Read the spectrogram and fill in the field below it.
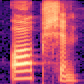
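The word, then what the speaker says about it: option: ओ है लेकिन इसका साउंड क्या निकलता है ऑप्शन वैसे ही अपॉर्चुनिटी यही बोलते हो यहां पर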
